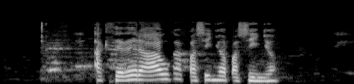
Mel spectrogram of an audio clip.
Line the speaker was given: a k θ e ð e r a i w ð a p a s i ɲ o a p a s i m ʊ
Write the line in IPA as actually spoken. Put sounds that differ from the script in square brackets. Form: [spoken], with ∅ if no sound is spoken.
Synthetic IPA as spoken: a k θ e ð e [ɾ] a [a] w [ɣ] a p a s i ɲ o a p a s i [ɲ] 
